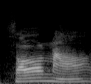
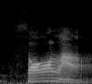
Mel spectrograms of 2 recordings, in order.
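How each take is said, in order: First: "solna" with l then a distinct n; as written. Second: "solal" with the n turned into l; as pronounced. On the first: Teacher shows learners the spelled form "solna", as written. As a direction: say "solna" letter by letter, unassimilated. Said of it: "Ini tulisannya solna ya". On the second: Teacher shows learners how it is read, assimilated "solal". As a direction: let the l carry through "solal". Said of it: "tapi membacanya adalah solal". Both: Shown as a demonstration.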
